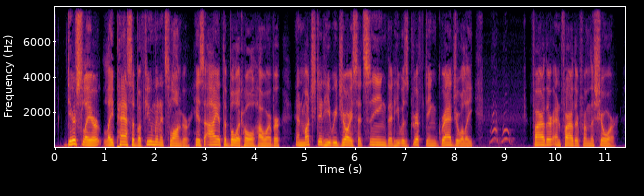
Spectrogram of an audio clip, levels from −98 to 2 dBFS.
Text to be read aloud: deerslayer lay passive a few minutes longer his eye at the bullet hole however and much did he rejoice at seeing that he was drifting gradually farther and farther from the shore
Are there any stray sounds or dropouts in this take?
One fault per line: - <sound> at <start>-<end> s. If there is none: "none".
- bark at 8.7-9.2 s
